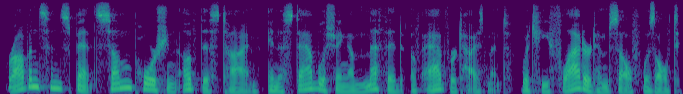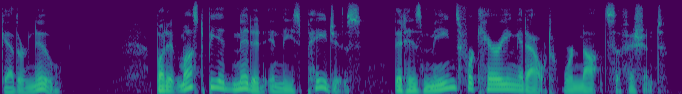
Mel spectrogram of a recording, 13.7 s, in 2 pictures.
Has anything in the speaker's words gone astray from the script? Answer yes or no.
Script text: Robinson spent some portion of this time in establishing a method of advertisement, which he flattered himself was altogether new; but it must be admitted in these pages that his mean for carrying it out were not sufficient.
yes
